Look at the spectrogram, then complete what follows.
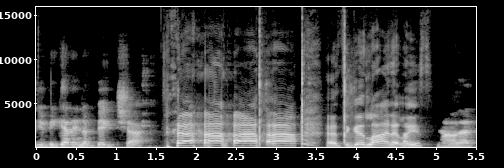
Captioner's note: laughs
